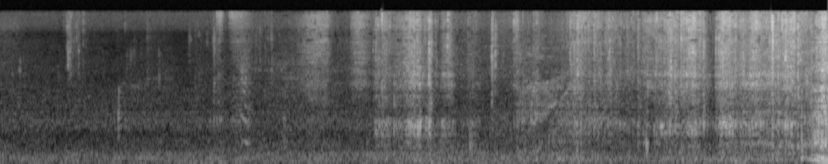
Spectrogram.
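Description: A person chewing a mouthful of sandwich close to the microphone, with small crunching and crackling noises that grow busier and louder in the second half.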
